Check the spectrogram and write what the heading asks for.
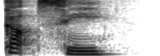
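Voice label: "gutsy", British English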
